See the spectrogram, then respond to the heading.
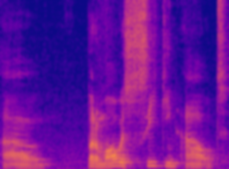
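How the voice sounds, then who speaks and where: A man speaks with ordinary pitch variation and a bright, sharp tone. Room echo is audible. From US, child immigrant from Guatemala. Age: 40s. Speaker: college counselor. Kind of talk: interview. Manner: casual, animated.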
